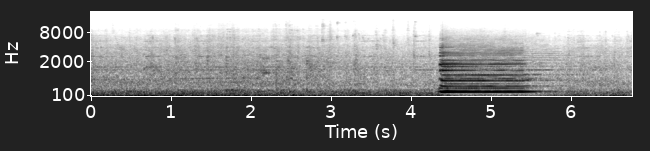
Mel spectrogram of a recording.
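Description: Freight train cars rolling past with a steady low rumble. About four seconds in, the diesel locomotive sounds one loud horn blast lasting just over a second.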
